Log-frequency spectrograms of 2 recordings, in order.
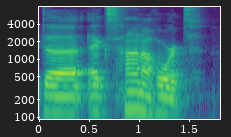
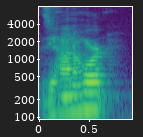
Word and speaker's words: Xehanort: I think they pronounce the X as in Latin for Z's again. So. – Xehanort?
